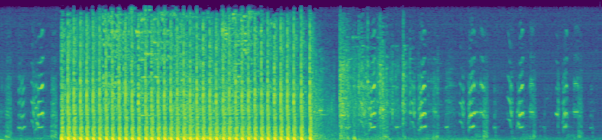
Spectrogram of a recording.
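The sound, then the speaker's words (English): A loud, rapid burst of machine gun fire from a drive-by shooting rattles steadily for about three seconds, then cuts off abruptly, leaving scattered softer, irregular noises and yelps. “It says, if you don't pay up, there will be a drive-by shooting.”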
